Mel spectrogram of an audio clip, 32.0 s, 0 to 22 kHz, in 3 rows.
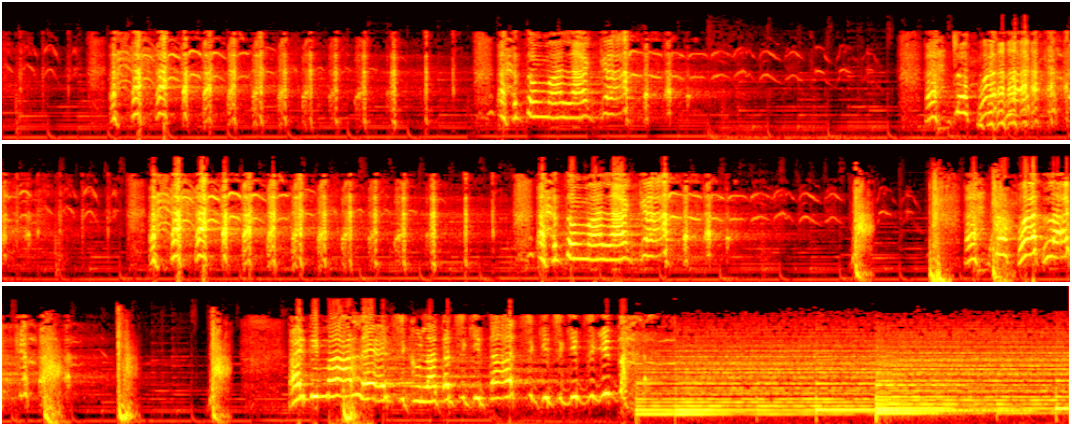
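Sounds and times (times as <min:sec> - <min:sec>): music with held chords: 0:00.0 - 0:04.9, 0:06.2 - 0:16.1, 0:27.6 - 0:32.0
high-pitched warbling laughter: 0:09.2 - 0:11.6, 0:24.8 - 0:28.2
high-pitched giggling: 0:24.8 - 0:28.1.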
